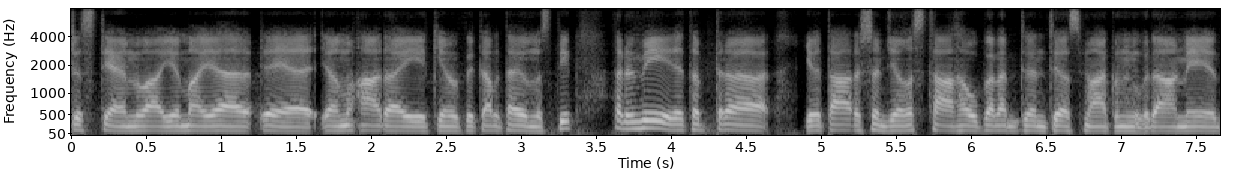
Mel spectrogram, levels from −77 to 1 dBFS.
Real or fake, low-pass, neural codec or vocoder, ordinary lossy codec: fake; none; codec, 16 kHz, 0.5 kbps, FunCodec, trained on Chinese and English, 25 frames a second; none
